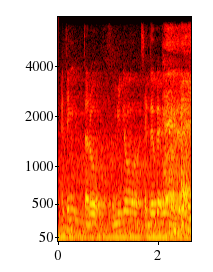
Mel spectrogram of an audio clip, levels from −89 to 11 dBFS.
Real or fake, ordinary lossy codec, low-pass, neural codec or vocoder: real; Opus, 32 kbps; 7.2 kHz; none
